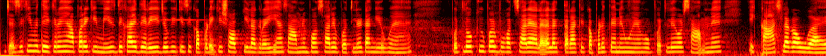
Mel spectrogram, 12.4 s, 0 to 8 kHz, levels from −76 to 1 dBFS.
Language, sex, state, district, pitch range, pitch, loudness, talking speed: Bhojpuri, female, Uttar Pradesh, Deoria, 235-255 Hz, 240 Hz, -21 LUFS, 250 wpm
